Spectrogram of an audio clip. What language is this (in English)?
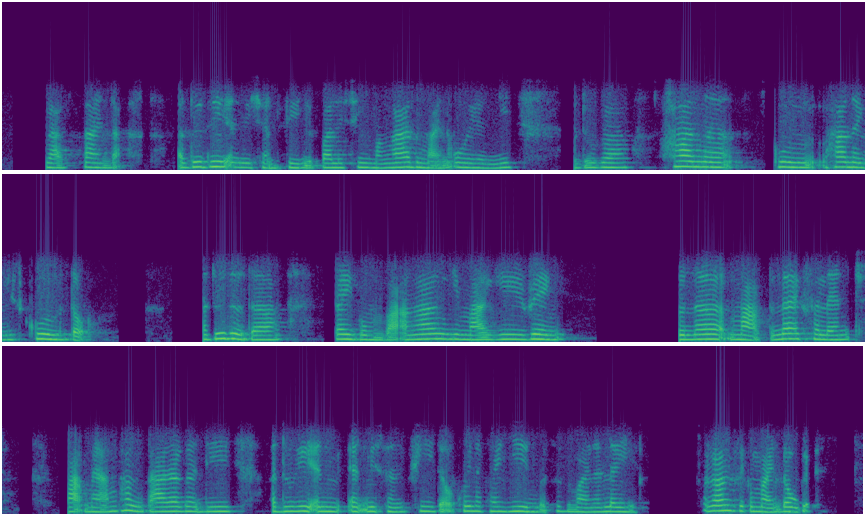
Manipuri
